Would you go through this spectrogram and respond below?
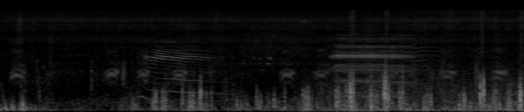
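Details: A baby camel with its mother in the desert, drinking milk, gives drawn-out, nasal bleating calls over low rumbling and thumping noise.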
